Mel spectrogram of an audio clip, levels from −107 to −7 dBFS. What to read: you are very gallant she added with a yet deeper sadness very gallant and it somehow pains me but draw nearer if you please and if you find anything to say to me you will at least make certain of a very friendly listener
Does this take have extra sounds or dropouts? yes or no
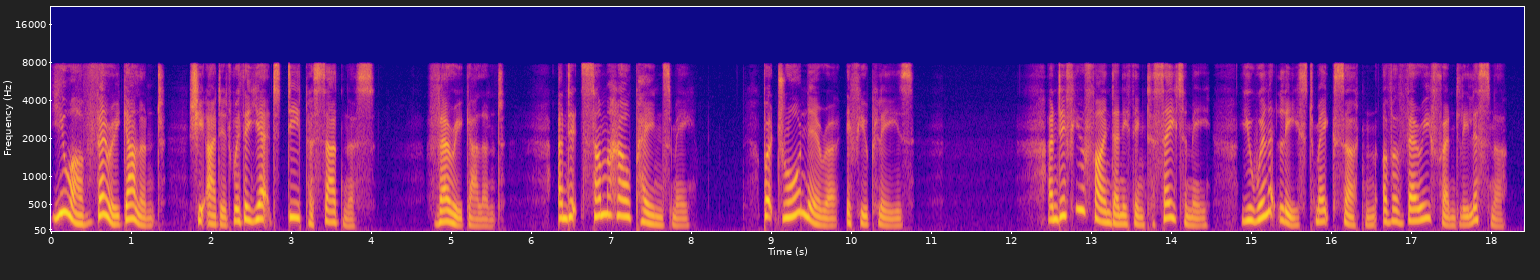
no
